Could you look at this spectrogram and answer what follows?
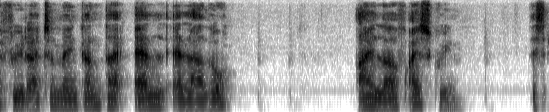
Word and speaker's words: helado: Me encanta el helado. And the H is silent as well when you pronounce the word.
